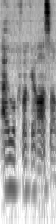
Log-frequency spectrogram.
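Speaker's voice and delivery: ordinary talk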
